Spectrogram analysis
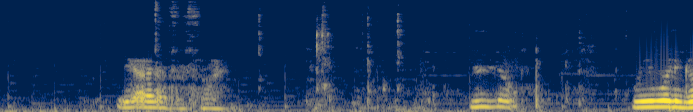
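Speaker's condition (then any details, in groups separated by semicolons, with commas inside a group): Quadriplegic cerebral palsy; uses one hand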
